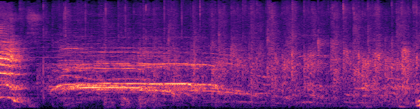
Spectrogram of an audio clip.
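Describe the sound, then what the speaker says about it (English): A comedy show audience gives a round of applause and cheers, swelling quickly and holding steady, close and loud with some whoops mixed into the clapping. "You're doing a shit round of applause."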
